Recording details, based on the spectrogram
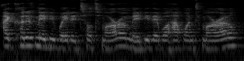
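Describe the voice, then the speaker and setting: A woman's voice: on the low side, steady tone, brisk, a bit bright. A middle-aged woman in her home sewing room chatting to camera, rambling with many ums and restarts. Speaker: sewing vlogger. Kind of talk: casual chat to camera. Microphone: camera in front, medium close framing.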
